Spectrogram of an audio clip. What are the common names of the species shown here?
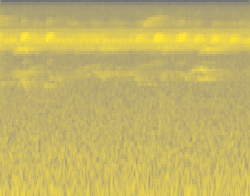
Buff-throated Woodcreeper, Spot-winged Antshrike, unidentified bird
